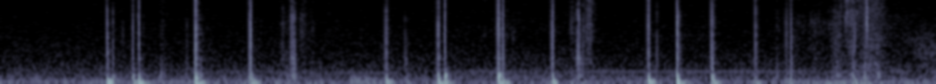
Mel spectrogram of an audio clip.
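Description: Long yellow-painted nails tap slowly, about seventeen separate taps, on the pink-and-white printed cardboard cover of a paperback book held upright beside the mic, with some scratching on the cover. Each tap is a short, dry click with a soft low thump that dies away almost instantly, over a faint steady hum. A brief brushy scratch rises near the end.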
